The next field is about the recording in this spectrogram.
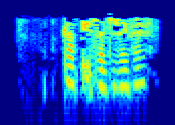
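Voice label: Police 1 Dispatch, Scanner audio recording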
